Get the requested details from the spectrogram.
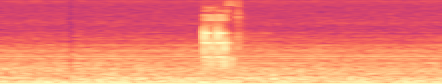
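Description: A soft menu click sounds once.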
